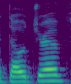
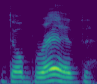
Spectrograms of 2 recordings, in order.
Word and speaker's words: Dobrev: it's been on my list for a while and i saw that it has nina dodriv in it dobrev dope roof it's dobrev i've been saying it wrong i don't know anyways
